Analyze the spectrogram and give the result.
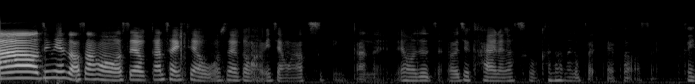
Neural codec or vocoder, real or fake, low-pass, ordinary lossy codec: none; real; 7.2 kHz; none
